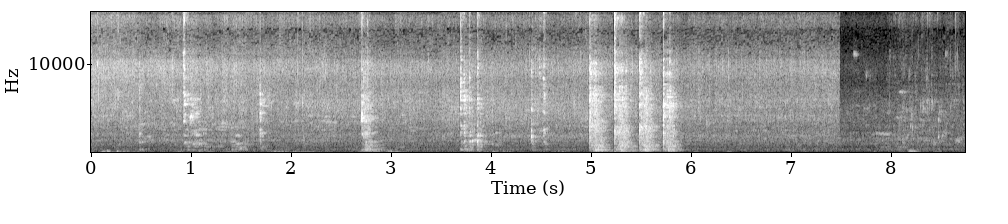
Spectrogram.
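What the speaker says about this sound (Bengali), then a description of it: "তো দেখতেই পাচ্ছেন এই যে চিকেনটা ভালো করে কষা হচ্ছে।" Chicken cooked with ginger and garlic is stirred and browned in a hot pan for a thin curry. Irregular scraping strokes of the spatula sound over a soft, constant sizzle.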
